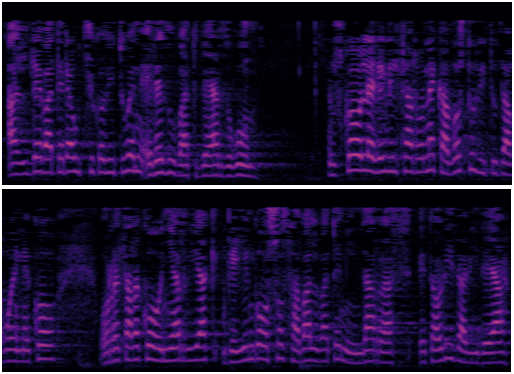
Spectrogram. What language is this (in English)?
Basque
